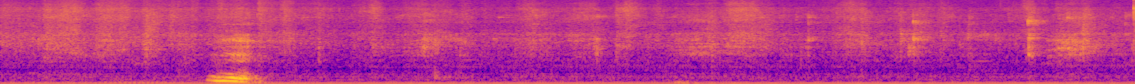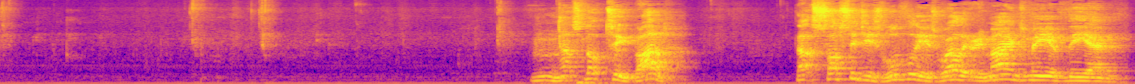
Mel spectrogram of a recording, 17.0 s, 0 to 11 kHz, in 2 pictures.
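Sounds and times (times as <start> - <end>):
wet chewing: 2.2 - 12.8.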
